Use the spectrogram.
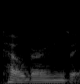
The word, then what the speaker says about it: Cockburn's: I'm sorry it's pronounced Coburns.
